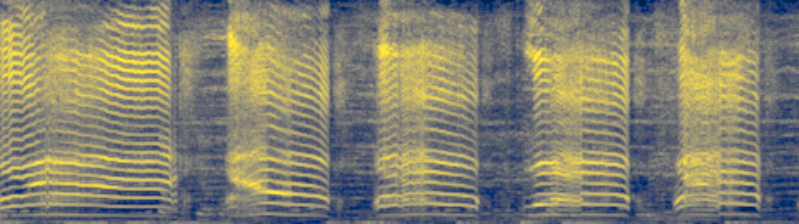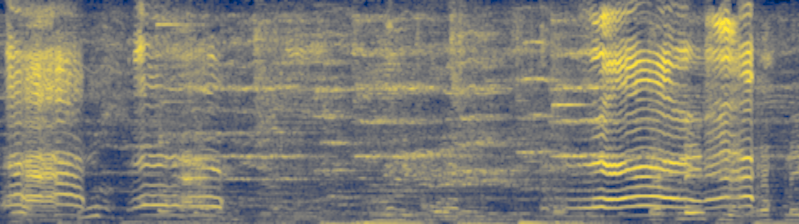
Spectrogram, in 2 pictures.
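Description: Loud, rhythmic infant crying in repeated wailing bursts, about one a second, with some background music and room noise.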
